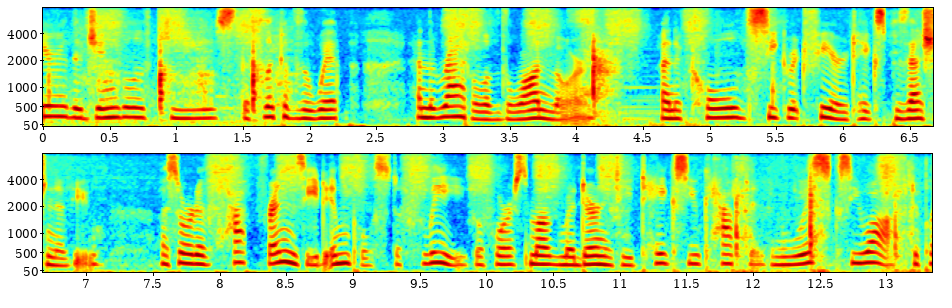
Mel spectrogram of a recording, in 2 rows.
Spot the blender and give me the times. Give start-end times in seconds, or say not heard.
not heard.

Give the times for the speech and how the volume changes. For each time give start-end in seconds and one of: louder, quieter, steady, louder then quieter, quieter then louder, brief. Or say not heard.
0.0-13.2 steady.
